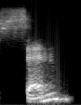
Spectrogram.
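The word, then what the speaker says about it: 千: just uh they change it for ease of pronunciation and there's also thousand it's not on this chart thousand is Sen send so you might see that you know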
